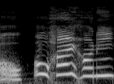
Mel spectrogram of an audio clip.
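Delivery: very high put-on woman's voice. Describing a factory worker coming home, the speaker quotes the wife: woman impression. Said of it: "This is my best woman impression".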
